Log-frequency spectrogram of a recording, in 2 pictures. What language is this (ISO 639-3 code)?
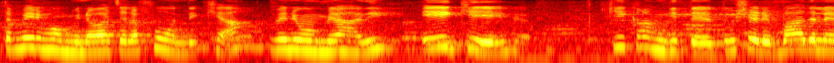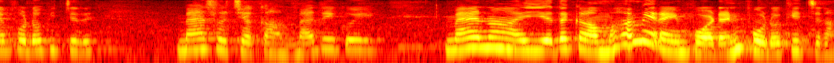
doi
